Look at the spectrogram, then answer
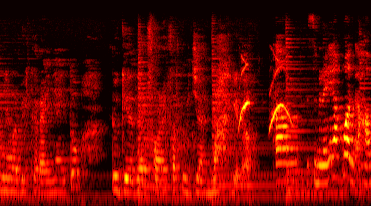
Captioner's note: whistle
